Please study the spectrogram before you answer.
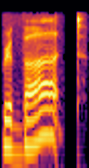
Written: rebut

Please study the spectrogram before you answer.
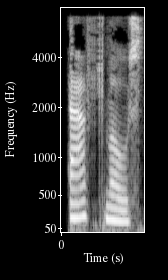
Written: aftmost

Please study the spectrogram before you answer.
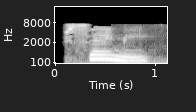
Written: samey

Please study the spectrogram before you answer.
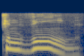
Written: convene

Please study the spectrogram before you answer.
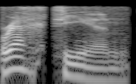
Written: Brechtian

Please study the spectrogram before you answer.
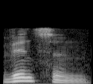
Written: Vinson

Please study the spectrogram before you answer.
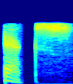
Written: x

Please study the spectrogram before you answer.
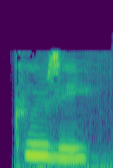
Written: couzie

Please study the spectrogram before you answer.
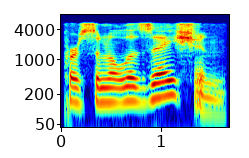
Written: personalization

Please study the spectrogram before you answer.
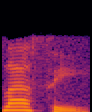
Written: lassie

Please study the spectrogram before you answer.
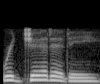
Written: rigidity

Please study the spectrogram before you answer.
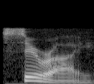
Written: cirri

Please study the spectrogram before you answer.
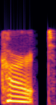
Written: kart

